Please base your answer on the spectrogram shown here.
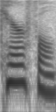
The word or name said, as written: careful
